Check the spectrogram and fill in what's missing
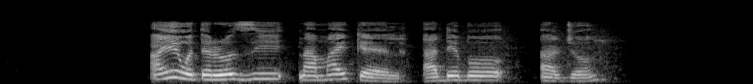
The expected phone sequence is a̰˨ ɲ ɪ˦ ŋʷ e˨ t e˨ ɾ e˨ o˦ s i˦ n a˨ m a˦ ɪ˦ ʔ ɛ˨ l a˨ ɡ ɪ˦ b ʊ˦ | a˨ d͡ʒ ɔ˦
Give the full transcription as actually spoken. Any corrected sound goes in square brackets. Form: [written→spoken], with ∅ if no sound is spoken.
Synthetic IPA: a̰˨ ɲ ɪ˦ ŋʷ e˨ t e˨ ɾ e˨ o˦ [s→z] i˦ n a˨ m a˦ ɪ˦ [ʔ→k] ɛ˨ l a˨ [ɡ→d] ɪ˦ b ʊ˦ | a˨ d͡ʒ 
